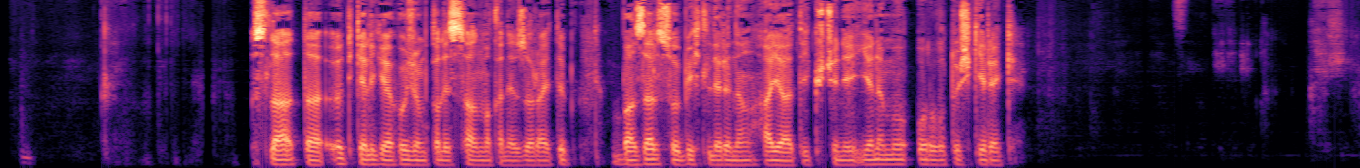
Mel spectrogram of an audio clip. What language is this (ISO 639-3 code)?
uig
